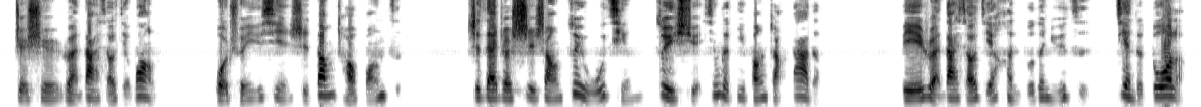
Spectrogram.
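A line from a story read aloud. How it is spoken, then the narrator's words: Continues after a pause. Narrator (Chinese): 他声音略停之后，又接着道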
